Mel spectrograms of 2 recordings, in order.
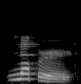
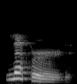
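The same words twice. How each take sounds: The two takes are said the same way.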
